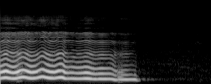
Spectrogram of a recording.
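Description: A woman's Qur'an recitation in the melodic tilawah style, holding one long drawn-out vowel with a rapid, even vibrato that slowly sinks in pitch, then breaking off about one and a half seconds in.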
